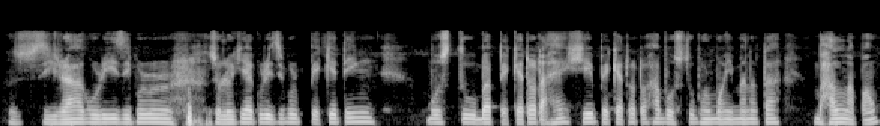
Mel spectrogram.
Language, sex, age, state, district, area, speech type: Assamese, male, 18-30, Assam, Biswanath, rural, spontaneous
